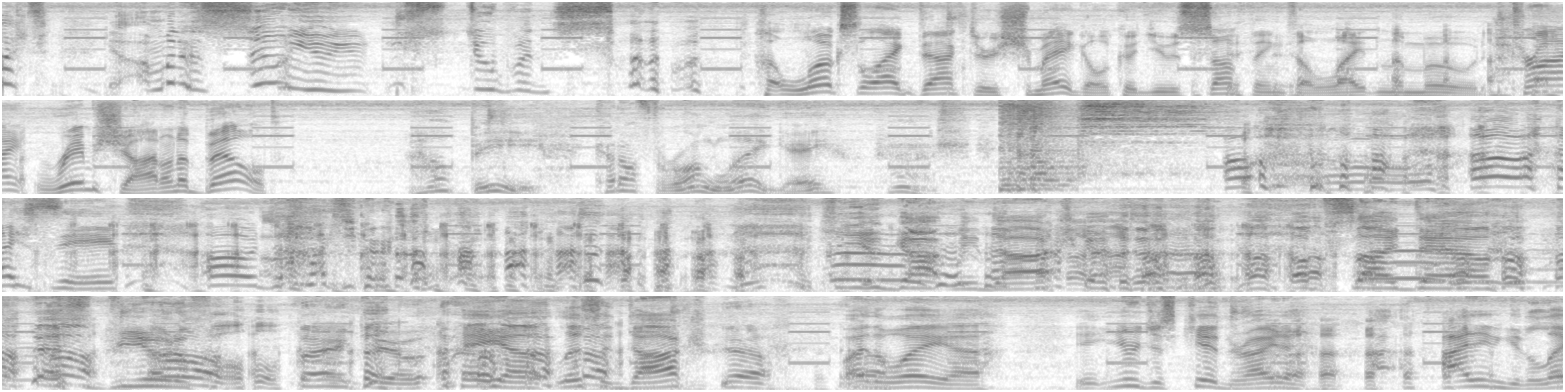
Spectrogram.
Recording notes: Live from the Bourbon museum in Louisville.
